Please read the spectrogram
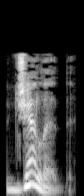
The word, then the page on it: gelid: British English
